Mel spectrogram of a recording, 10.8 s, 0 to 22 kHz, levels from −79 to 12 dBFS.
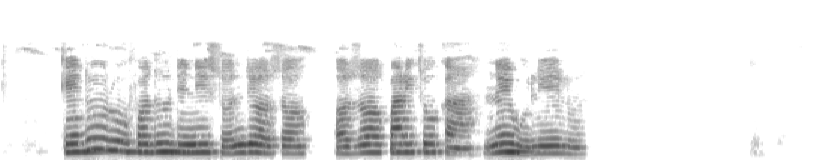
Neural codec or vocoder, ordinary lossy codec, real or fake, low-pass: none; none; real; 7.2 kHz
